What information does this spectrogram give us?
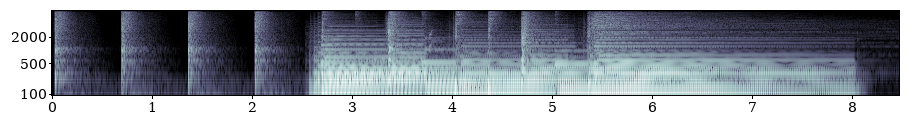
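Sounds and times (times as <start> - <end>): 
musical chord: 2.6 - 8.1.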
